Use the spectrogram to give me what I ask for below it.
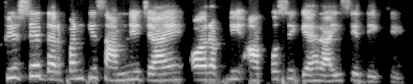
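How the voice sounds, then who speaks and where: Coaching woman with a husky voice. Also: a little high, normal speed, a bit bright, dry recording, muffled recording. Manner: coaxing, repeats instructions, addresses listeners as friends. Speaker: meditation and self-help teacher. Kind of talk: guided self-help class.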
